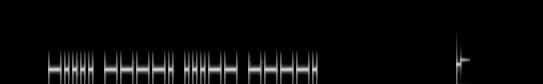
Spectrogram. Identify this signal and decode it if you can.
Morse code, heard as a keyed tone, about 30 wpm, 700 Hz. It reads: 6939
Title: Numbers - 4-Digit 30wpm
